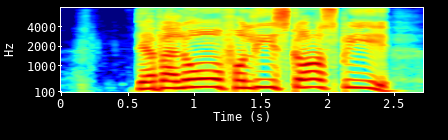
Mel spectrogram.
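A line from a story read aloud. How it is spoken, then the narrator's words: Calling out. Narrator (German): rief Lyra vor Freude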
